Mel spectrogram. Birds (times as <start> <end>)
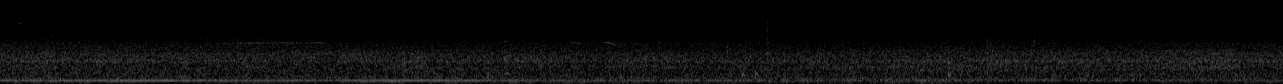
0.0 8.4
